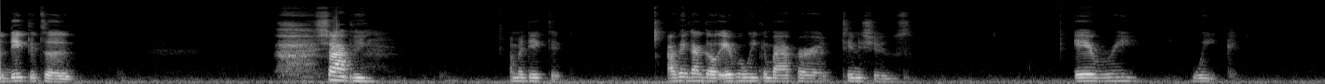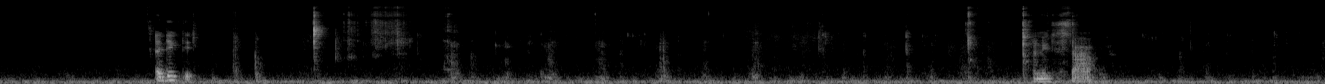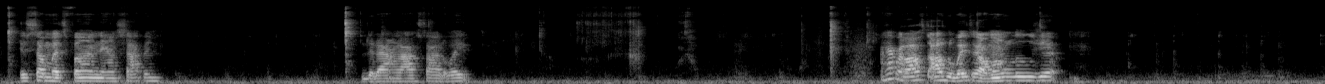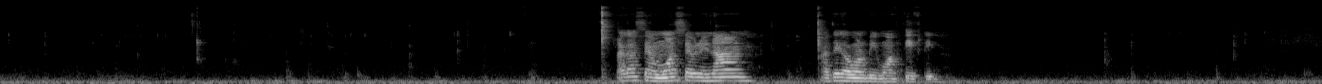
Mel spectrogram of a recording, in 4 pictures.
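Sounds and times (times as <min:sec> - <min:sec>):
low steady hum: 0:00.0 - 0:52.9
person chewing food: 0:15.5 - 0:23.6, 0:24.2 - 0:26.6, 0:28.1 - 0:30.1, 0:31.3 - 0:35.3, 0:37.2 - 0:45.8, 0:47.4 - 0:48.0, 0:50.8 - 0:52.9.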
